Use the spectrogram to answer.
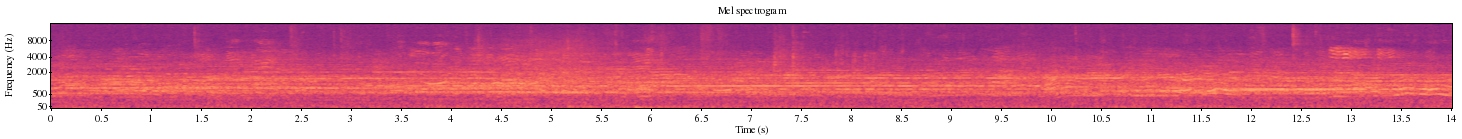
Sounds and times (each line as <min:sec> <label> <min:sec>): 0:00.0 prayer 0:14.0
